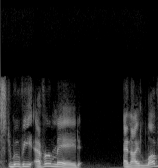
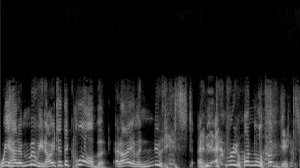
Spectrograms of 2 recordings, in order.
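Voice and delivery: very jolly, pitched-up tally-ho voice; 6 semitones higher than usual. Reading a review aloud in a chosen voice, tally-ho voice, very jolly. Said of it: "This needs to be in a tally-ho kind of voice. Very jolly".

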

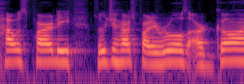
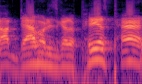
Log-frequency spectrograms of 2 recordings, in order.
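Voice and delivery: deep voice dropped right down low; 4 semitones lower than usual. Joking about a wrestler's piss spot, doing a Vince McMahon impression. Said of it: "that's my Vince McMahon impression".

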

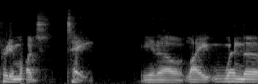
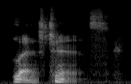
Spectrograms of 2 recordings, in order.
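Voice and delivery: put-on villain voice; 4 dB quieter than usual. Asked for the voice, quoting the character who grabs your arm, doing his voice. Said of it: "Give me the voice".

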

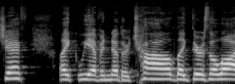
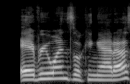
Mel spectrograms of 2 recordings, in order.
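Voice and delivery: plain

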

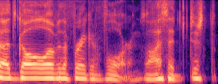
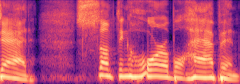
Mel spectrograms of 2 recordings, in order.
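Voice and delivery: edgy, urgent, slightly panicked, a little frantic. Retelling your son's phone call to you, imitating Jace, a little frantic. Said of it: "his voice is a little frantic".

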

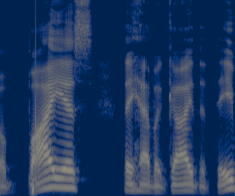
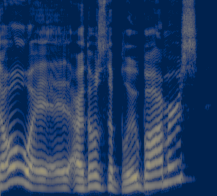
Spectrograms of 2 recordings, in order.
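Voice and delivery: higher, halting, casual put-on American accent; 6 semitones higher than usual. Retelling a stranger at a park asking about his hat: imitating an American accent. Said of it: "She said it in an American accent".

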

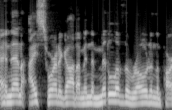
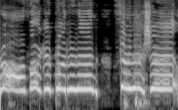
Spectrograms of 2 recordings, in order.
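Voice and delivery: put-on very high, drawn-out screaming, like a crowd; 3 dB louder than usual. Telling a helicopter story, the speaker acts out everyone around, imitating people screaming. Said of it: "everyone's like screaming".

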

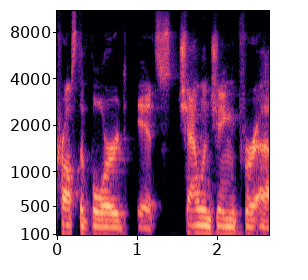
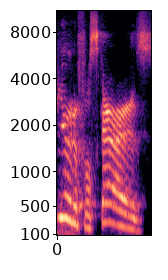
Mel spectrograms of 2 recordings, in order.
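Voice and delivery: pitched way up, puppet-like voice; 4 dB louder than usual. Describing a sunny Sunday at the race: Kermit the Frog voice. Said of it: "I had to say that like Kermit the Frog".

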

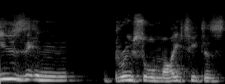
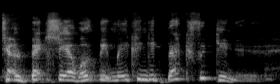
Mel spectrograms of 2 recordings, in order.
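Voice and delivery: dramatic put-on voice with big, swooping pitch; 4 semitones higher than usual. Riffing on grabbing a spear off the wall: Charlton Heston voice. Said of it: "I don't know why I went Charlton Heston then".

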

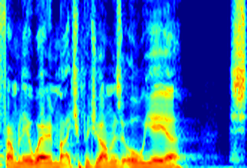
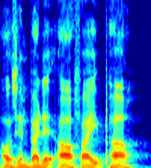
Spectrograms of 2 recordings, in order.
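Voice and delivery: usual speaking voice

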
